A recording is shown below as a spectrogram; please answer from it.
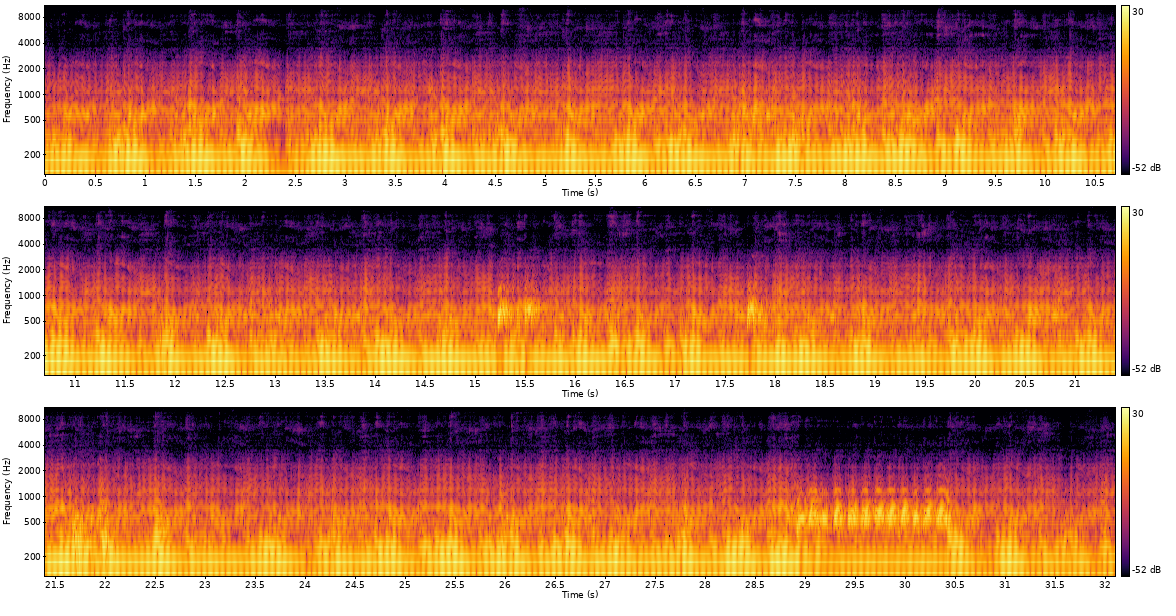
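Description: Hemp didgeridoo in E playing an unbroken low drone, with a rhythmic beat rippling through its overtones. Brief higher-pitched accents rise over the drone a few times, with a longer one near the end.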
